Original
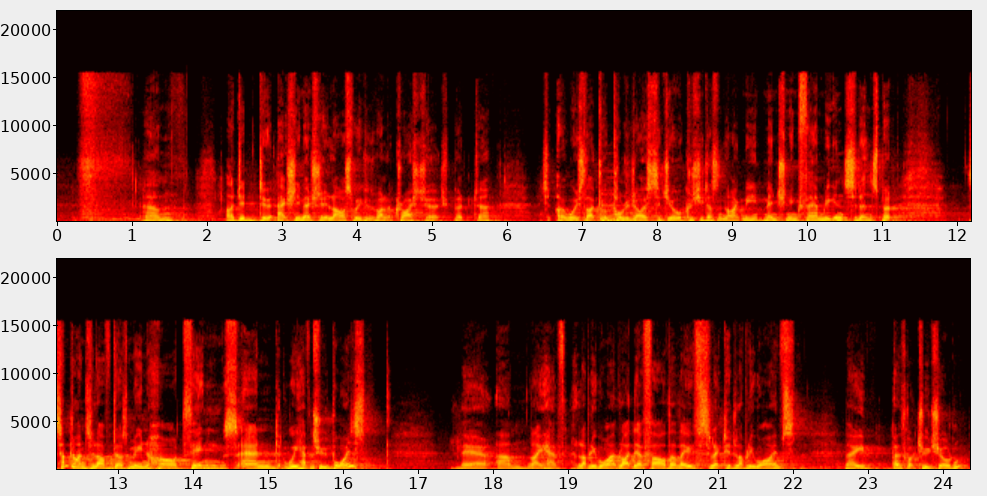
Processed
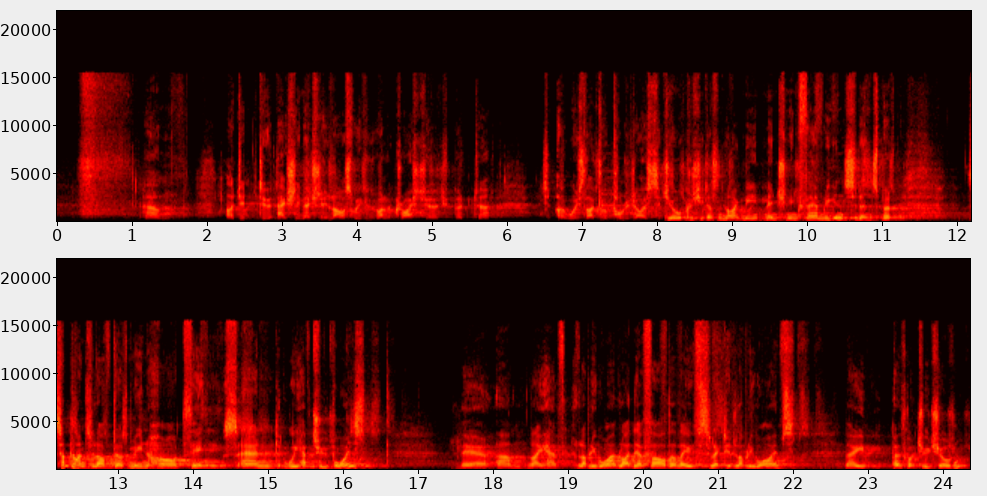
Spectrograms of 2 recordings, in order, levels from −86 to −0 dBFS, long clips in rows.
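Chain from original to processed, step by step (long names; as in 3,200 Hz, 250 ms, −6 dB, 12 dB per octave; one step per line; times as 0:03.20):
high-pass filter 850 Hz 24 dB per octave, from 0:08.10 370 Hz
feedback echo at a low word length 214 ms, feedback 35%, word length 9 bits, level −14.5 dB
level −7 dB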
